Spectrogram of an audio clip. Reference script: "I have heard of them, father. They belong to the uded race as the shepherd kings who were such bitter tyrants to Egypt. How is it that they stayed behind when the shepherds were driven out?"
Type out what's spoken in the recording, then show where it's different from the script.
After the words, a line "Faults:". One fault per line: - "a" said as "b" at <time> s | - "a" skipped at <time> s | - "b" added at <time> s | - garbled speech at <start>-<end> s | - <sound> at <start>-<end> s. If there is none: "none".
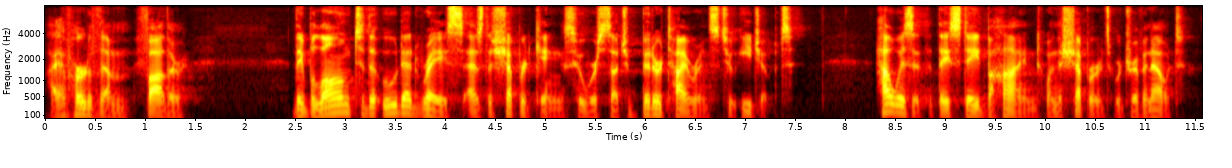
"I have heard of them, father. They belong to the uded race as the shepherd kings who were such bitter tyrants to Egypt. How is it that they stayed behind when the shepherds were driven out?"
Faults:
none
